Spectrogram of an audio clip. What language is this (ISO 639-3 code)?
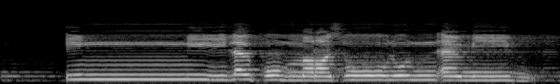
ara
